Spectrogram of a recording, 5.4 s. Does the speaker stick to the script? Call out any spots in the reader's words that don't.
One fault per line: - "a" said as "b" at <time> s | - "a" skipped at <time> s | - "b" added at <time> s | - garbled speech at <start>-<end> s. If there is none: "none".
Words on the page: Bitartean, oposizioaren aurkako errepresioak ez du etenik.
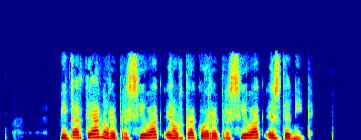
- "oposizioaren" said as "errepresioak" at 1.6 s
- "du" skipped at 4.1 s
